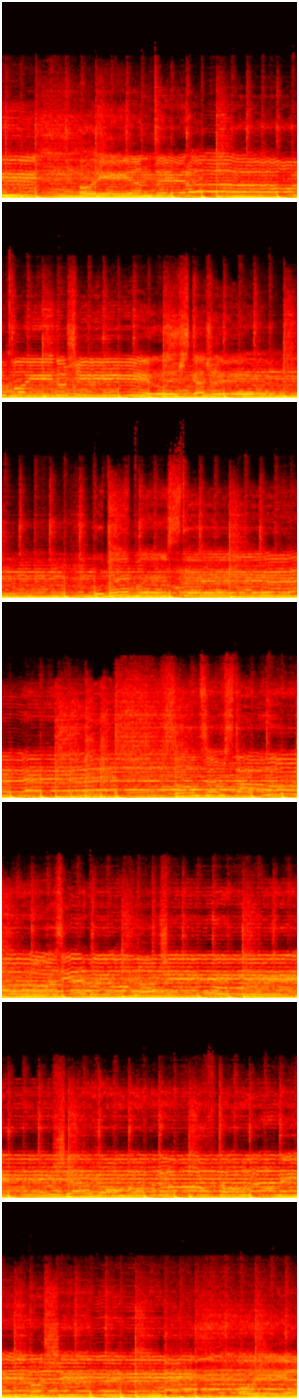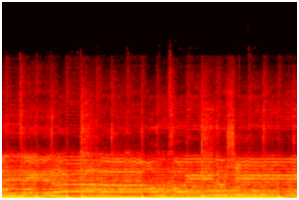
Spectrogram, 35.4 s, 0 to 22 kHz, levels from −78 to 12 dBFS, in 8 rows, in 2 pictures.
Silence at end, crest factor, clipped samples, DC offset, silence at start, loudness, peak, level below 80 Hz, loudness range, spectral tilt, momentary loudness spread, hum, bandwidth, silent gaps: 0 s; 10 dB; under 0.1%; under 0.1%; 0 s; -12 LUFS; 0 dBFS; -12 dBFS; 1 LU; -5 dB/octave; 2 LU; none; 15.5 kHz; none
